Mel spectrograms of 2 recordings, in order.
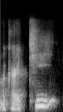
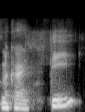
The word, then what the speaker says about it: McCarthy: want to say McCarthy, because McCarthy is 3 syllables and there's a TH at the end, okay? It's not McCarthy, it's McCarthy, okay?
